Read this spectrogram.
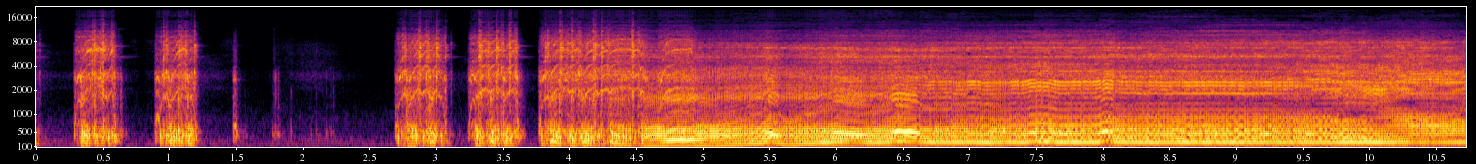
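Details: HPI Racing MT2 4WD nitro RC truck, about 20 years old and long unused, primed before starting: several short sputtering bursts, then it catches and runs with a hunting pitch; hard starting, thought to be a bit clogged from sitting.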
